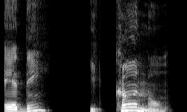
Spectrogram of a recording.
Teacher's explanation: Éden e cano a sílaba tônica é a primeira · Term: paroxítona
